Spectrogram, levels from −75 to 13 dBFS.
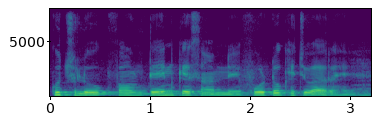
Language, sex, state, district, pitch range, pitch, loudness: Hindi, male, Uttar Pradesh, Lucknow, 130-160 Hz, 140 Hz, -16 LUFS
